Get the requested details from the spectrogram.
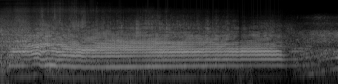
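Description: A rally car engine roars at high revs as the car speeds past.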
